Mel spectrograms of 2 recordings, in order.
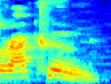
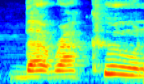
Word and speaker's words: Rakuen: It's called Rakuen.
